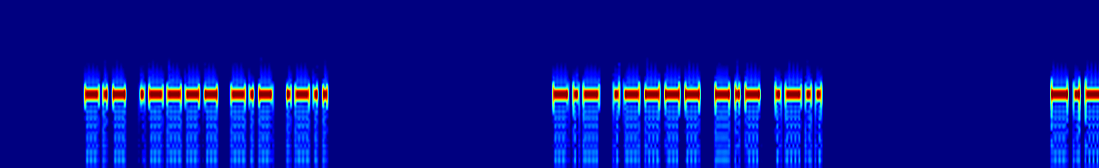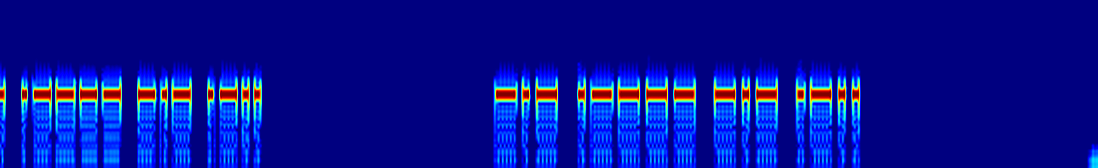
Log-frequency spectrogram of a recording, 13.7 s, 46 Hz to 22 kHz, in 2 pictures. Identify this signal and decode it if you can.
Morse code, heard as a keyed tone, about 36 wpm, 700 Hz. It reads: K1KL K1KL K1KL K1KL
